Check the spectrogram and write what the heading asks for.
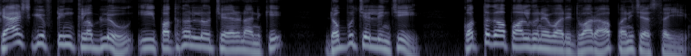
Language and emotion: Telugu, neutral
